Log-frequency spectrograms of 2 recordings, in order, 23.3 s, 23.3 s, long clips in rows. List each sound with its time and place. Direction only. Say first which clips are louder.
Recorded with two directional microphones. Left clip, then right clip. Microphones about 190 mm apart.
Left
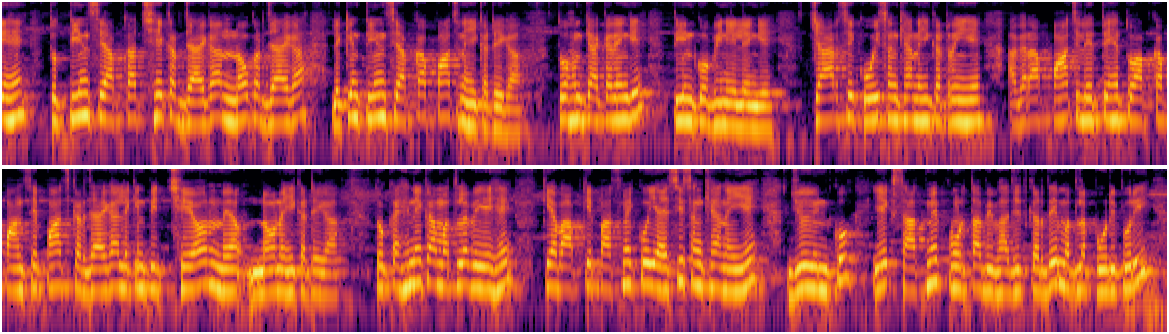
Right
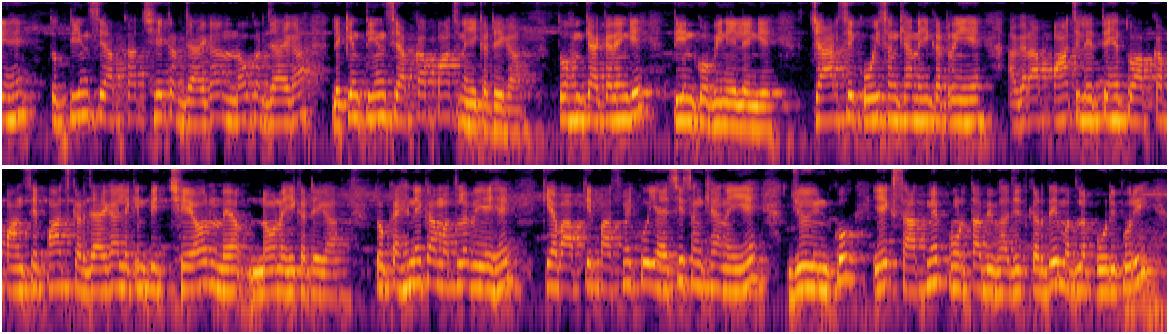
0.0 s speech: left 10 dB; 40° left (ahead or behind)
